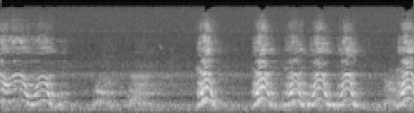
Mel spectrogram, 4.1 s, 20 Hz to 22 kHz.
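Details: Great Dane puppies at Puppy Hill on 18 November 2018, early afternoon, give a wavering high whine, then a burst of short, sharp yips and barks in quick succession, several overlapping, with a low steady hum behind.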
